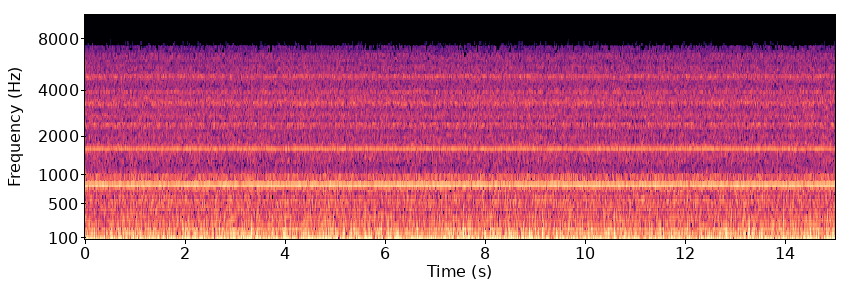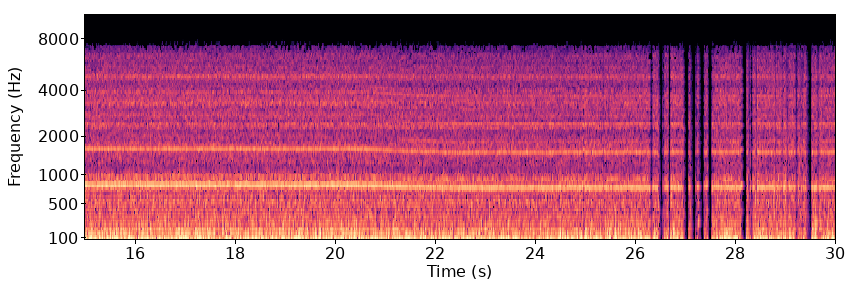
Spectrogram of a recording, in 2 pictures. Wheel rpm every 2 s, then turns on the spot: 0, 0, 0, 0, 0, 0, 0, 0, 0, 0, 0, 0, 0, 0, 0.
none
